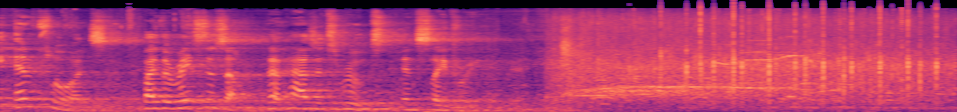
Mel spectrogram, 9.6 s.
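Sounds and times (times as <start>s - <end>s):
speech: 0.2s - 4.9s
thunderous applause from an audience in Uruguay: 5.4s - 9.5s.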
